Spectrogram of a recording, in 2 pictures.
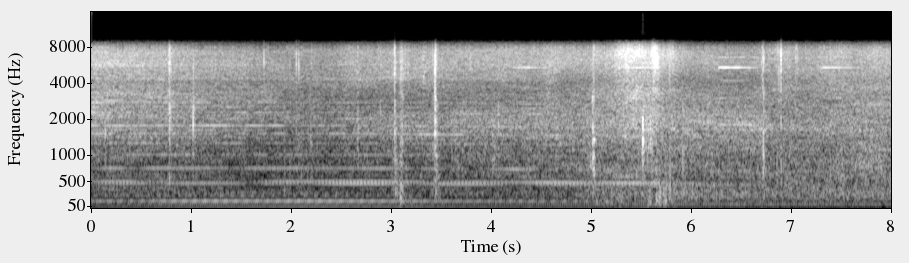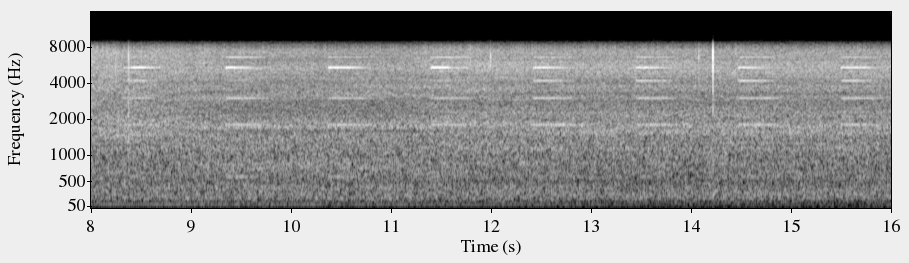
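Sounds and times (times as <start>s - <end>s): car engine idling: 0.0s - 16.0s
dashboard warning chime: 4.1s - 4.9s, 6.1s - 16.0s.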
